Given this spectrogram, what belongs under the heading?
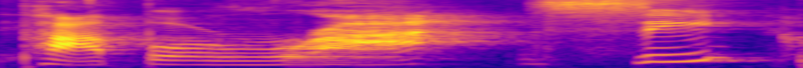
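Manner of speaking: "paparazzi" stretched slowly with a lift at the end; "paparazzi" drawn out with emphasis; oomph on paparazzi. Shown as a demonstration. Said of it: "I put some oomph behind it".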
